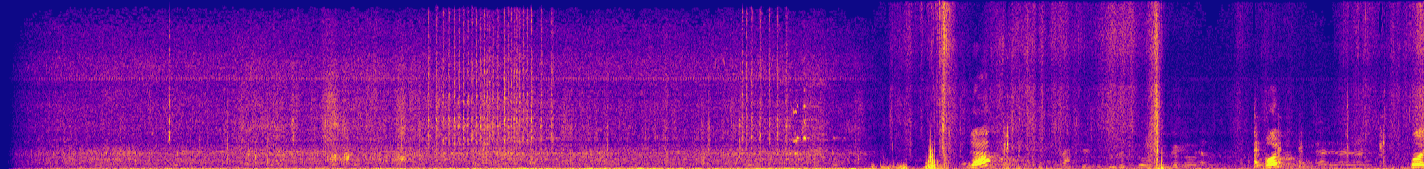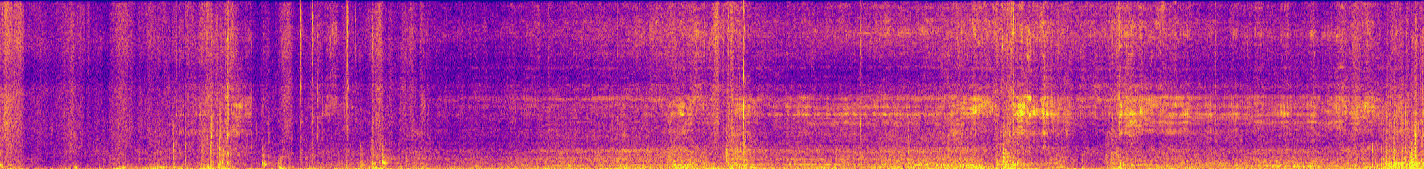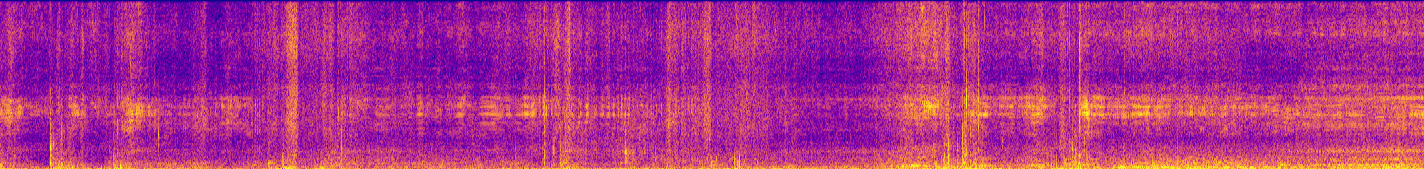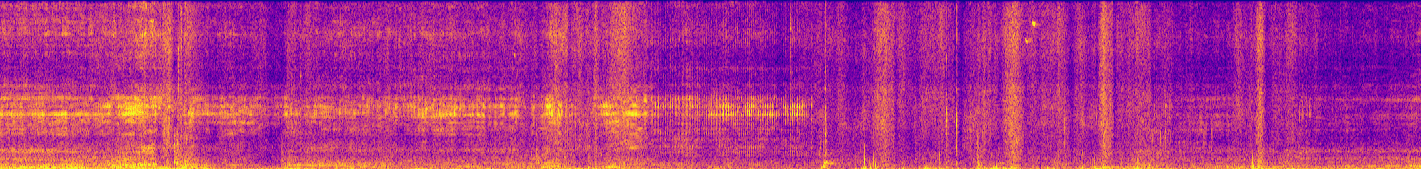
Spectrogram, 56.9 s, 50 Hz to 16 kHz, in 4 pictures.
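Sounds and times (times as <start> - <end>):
wind rushing over microphone: 8.6 - 10.6
tyre noise on concrete: 13.8 - 56.9
bike knocking over bumps: 15.6 - 55.9.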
